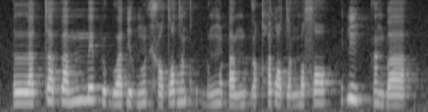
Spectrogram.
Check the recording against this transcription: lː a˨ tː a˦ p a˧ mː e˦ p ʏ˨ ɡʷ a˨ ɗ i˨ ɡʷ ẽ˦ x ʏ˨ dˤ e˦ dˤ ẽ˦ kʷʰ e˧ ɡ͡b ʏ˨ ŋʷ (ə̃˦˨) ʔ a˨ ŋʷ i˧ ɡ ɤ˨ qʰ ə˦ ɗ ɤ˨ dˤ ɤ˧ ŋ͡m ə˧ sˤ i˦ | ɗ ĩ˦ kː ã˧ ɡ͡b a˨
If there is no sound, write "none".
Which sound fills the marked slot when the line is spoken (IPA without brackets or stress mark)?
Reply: ə̃˦˨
